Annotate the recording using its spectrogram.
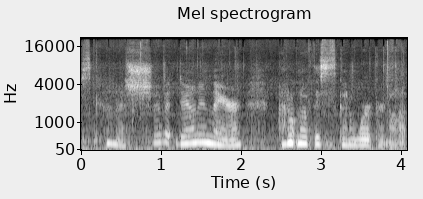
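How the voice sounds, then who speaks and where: Quiet speech with a Southern US accent moves at a moderate pace through very wide pitch swings over noticeable background noise. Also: woman. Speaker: home cooking vlogger. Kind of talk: cooking tutorial. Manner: halting.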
